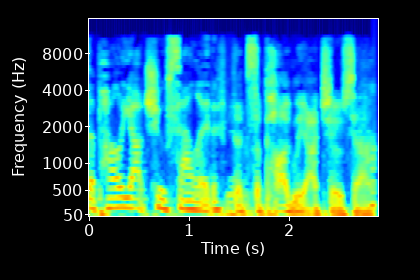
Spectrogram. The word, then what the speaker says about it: Pagliacci: It is Pagliacci. It's technically Pagliacci, but everybody says Pagliacci. It's like my last name. The G is not supposed to be hard, but it is.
